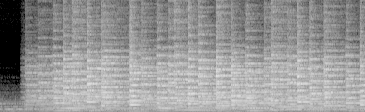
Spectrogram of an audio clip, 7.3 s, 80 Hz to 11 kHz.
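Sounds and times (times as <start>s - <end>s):
church bells ringing in the town of Piran on the Adriatic: 0.5s - 7.2s.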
